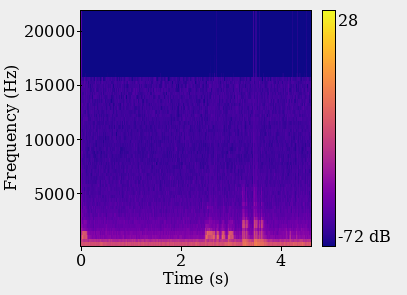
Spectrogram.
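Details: Zebra dove from the wild, local stock, calling as a lure: a brief coo at the start, then a run of four or five rounded hooting notes, followed by a couple of dull knocks, all over low rumbling noise.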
